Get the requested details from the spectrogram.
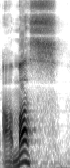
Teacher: le a est accentué pour dire tu aimes et amas ou c'est le deuxième a de la terminaison la deuxième syllabe qui est accentuée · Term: la place de l'accent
